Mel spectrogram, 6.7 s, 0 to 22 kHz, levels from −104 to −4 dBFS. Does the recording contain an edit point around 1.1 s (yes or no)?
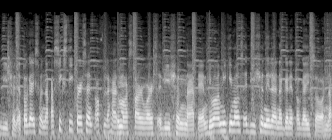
no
